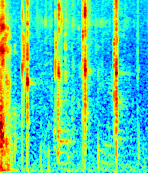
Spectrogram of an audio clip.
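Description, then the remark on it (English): A crunchy bite followed by several rhythmic, crisp chewing crunches, with short sharp clicks spaced about every half second and no talking. “Crunch.”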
